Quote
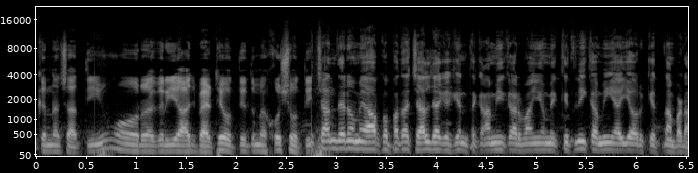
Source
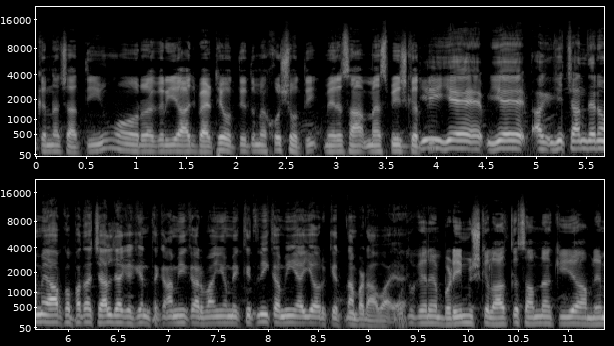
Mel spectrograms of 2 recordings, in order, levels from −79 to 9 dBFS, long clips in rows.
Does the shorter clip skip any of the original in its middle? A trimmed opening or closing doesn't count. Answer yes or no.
yes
